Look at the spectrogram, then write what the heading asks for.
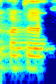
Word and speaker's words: Qatar: because everyone's like oh is that how you pronounce Qatar yeah you know I didn't know that and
